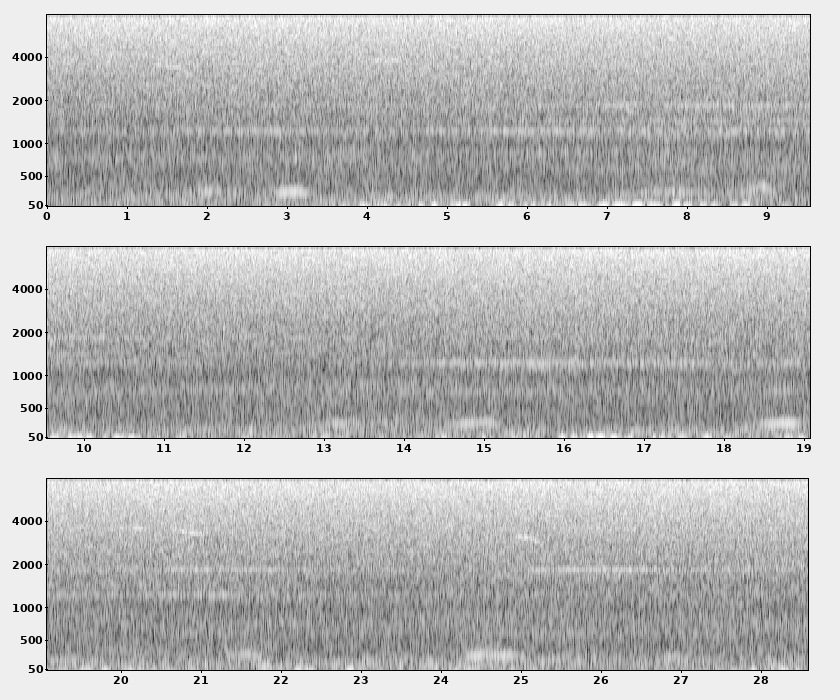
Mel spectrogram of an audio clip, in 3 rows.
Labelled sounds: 1.4	1.7	humpback whale, 3.3 to 3.6 kHz
24.9	25.2	humpback whale, 3.0 to 3.2 kHz

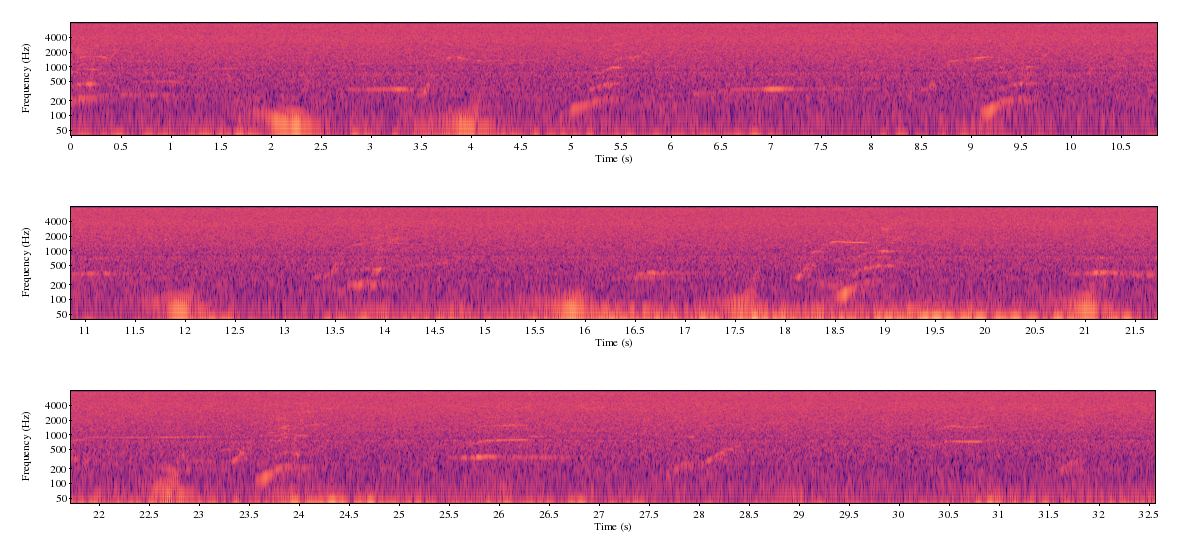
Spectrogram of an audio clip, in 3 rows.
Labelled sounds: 8.7	9.2	humpback whale, 1.1 to 1.6 kHz
18.4	18.8	humpback whale, 1.3 to 1.6 kHz
21.7	22.1	humpback whale, 0.80 to 0.96 kHz
25.8	26.3	humpback whale, 0.80 to 1.7 kHz

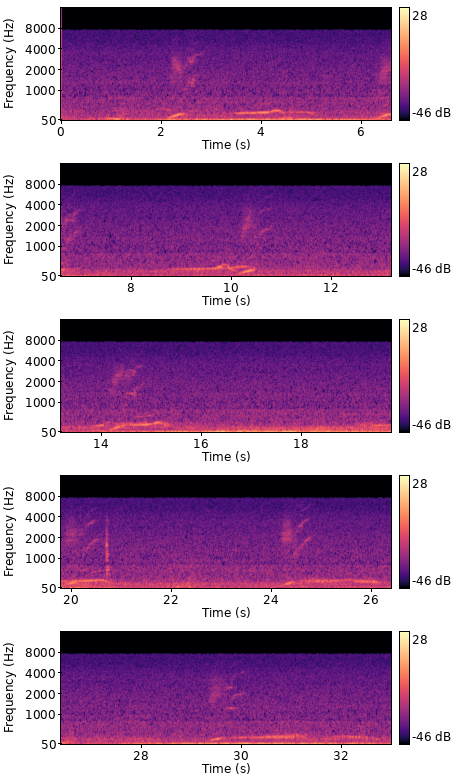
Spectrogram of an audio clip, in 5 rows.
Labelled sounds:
2.5	2.8	humpback whale, 2.5 to 3.4 kHz
6.4	6.7	humpback whale, 1.8 to 2.0 kHz
10.6	10.9	humpback whale, 1.4 to 2.0 kHz
14.3	14.8	humpback whale, 1.2 to 2.8 kHz
20.3	20.6	humpback whale, 1.3 to 3.6 kHz
24.2	24.9	humpback whale, 1.3 to 3.9 kHz
29.3	30.1	humpback whale, 1.2 to 2.1 kHz

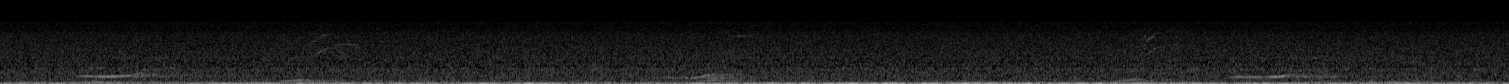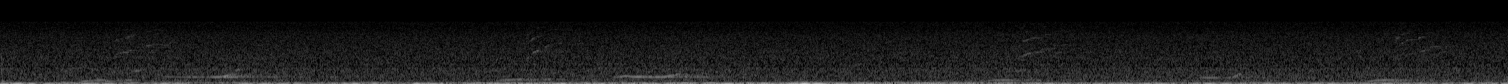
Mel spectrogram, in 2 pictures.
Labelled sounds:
3.4	3.6	humpback whale, 2.4 to 2.5 kHz
7.3	7.6	humpback whale, 3.7 to 4.0 kHz
16.5	16.8	humpback whale, 2.3 to 2.5 kHz

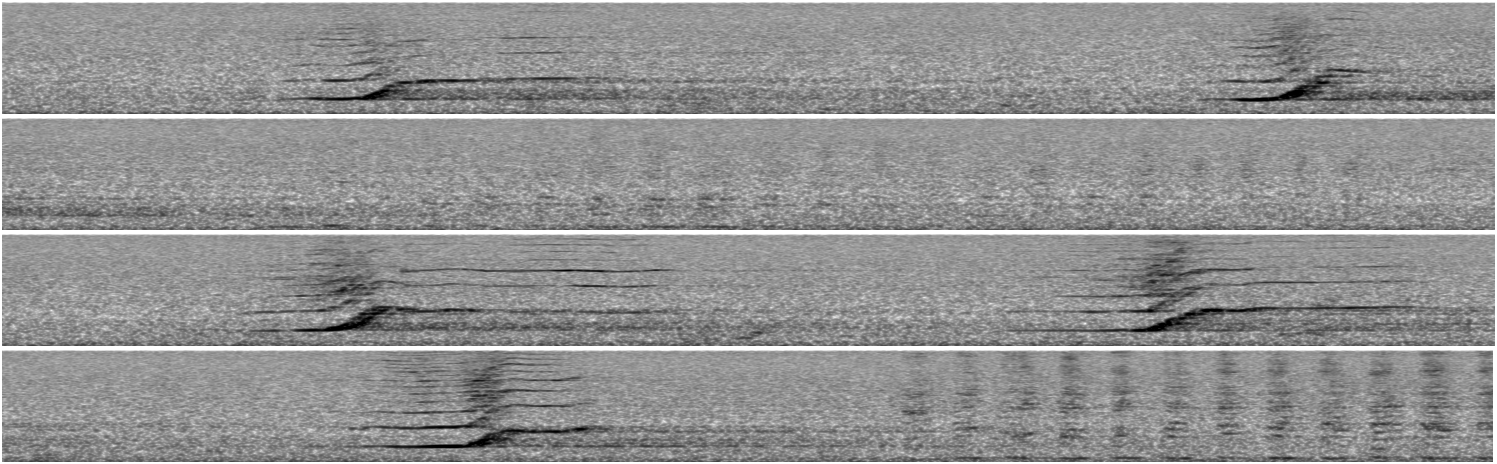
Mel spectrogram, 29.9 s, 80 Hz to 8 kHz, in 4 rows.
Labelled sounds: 1.5	2.9	humpback whale, 0.80 to 3.1 kHz
6.1	6.9	humpback whale, 0.80 to 5.2 kHz
16.1	18.2	humpback whale, 0.80 to 8.0 kHz
20.2	22.0	humpback whale, 0.80 to 6.3 kHz
24.1	25.4	humpback whale, 0.80 to 7.6 kHz

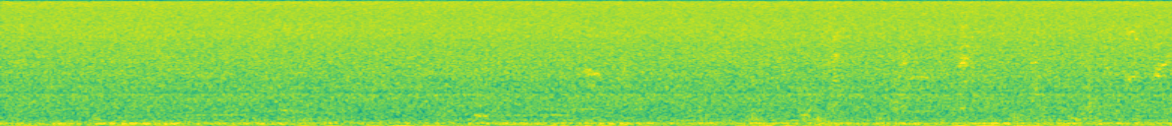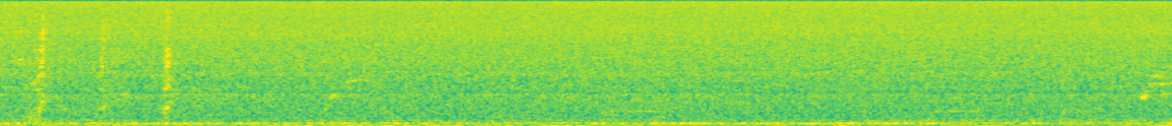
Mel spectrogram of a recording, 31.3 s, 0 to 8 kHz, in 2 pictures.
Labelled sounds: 7.8	8.1	humpback whale, 1.1 to 1.5 kHz
31.0	31.2	humpback whale, 0.93 to 1.1 kHz

